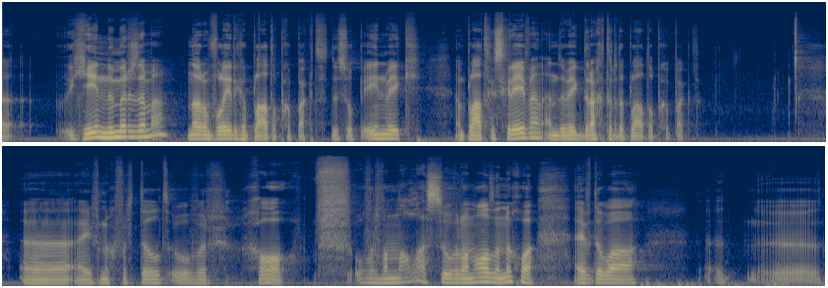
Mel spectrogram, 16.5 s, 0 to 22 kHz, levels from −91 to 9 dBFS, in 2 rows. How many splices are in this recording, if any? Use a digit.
0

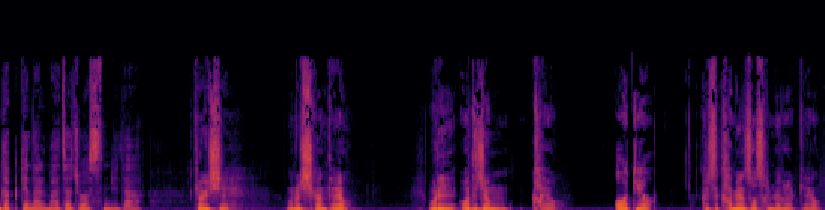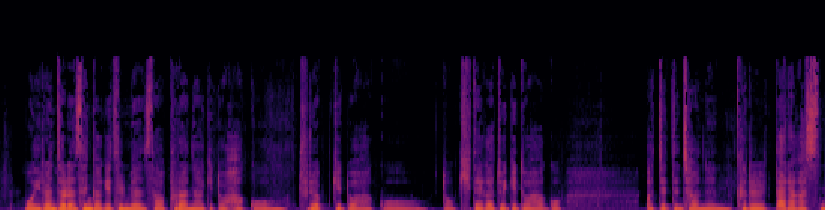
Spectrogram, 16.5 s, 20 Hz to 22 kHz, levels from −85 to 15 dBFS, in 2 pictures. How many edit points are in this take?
1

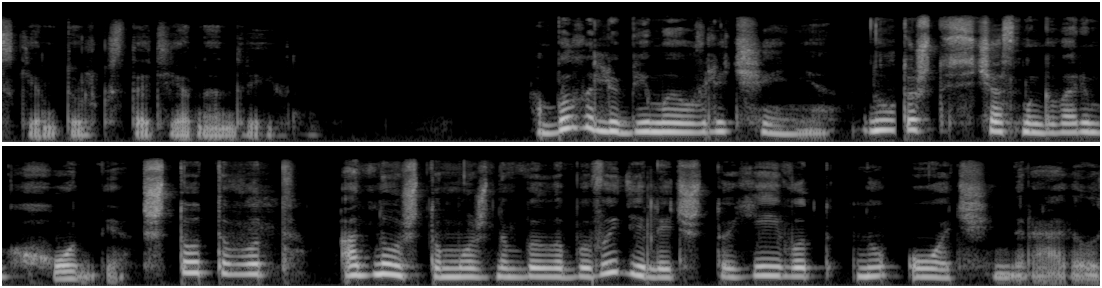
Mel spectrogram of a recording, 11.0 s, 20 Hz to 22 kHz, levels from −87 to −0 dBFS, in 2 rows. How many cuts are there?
1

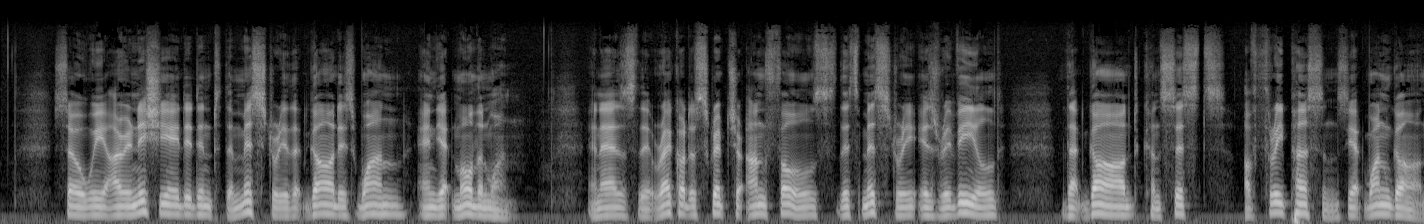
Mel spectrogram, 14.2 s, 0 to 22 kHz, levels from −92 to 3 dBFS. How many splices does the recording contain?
0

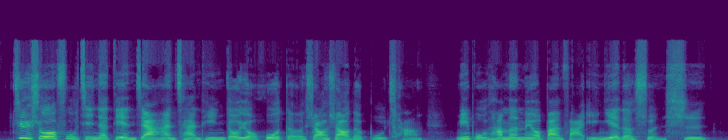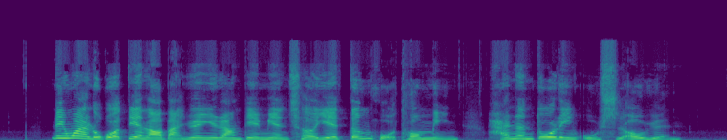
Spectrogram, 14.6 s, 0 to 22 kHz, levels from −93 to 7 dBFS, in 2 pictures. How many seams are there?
0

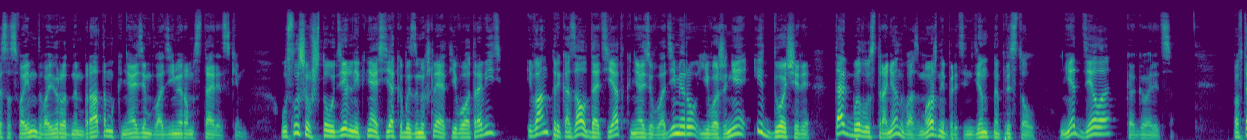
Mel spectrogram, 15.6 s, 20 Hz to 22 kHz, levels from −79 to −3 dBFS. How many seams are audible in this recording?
1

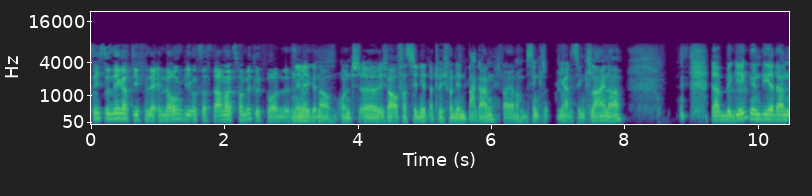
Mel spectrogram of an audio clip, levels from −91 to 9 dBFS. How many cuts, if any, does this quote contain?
1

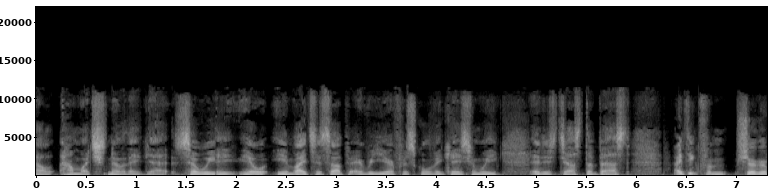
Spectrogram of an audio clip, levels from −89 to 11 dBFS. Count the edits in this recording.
3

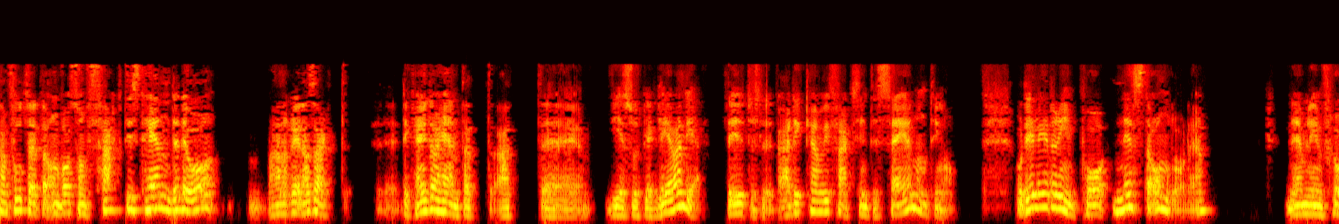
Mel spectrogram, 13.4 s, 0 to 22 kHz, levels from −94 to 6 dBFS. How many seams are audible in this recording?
1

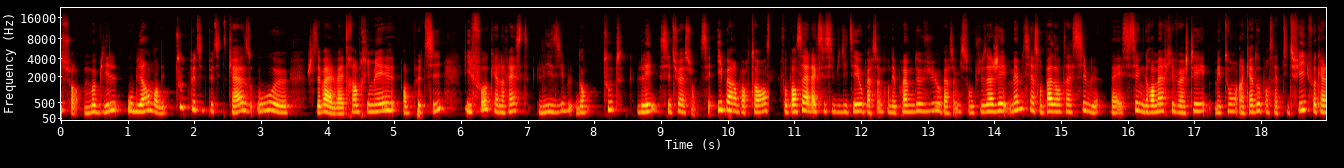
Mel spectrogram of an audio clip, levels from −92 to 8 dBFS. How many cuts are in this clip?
1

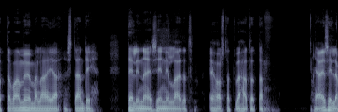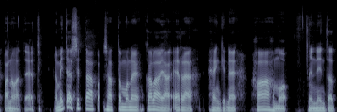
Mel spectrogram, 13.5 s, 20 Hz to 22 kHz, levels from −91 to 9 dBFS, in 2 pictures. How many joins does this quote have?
2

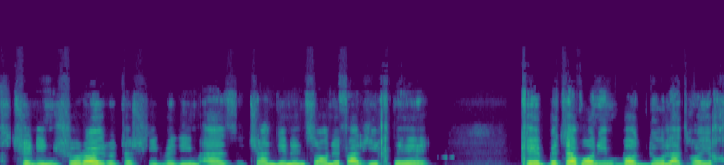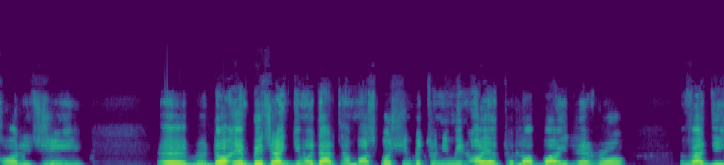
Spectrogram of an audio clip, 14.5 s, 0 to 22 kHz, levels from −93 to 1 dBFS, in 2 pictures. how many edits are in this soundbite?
0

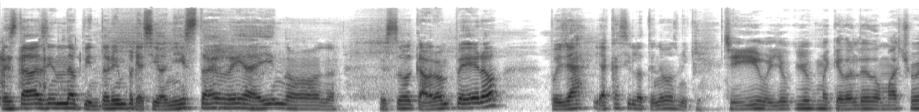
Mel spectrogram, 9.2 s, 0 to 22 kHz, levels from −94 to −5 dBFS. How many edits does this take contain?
0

